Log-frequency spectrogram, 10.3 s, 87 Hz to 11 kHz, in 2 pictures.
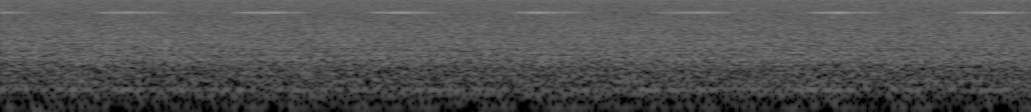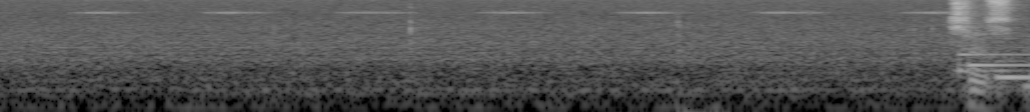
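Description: Near silence: faint room tone, with a faint high-pitched chirp repeating about every 0.7 seconds.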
